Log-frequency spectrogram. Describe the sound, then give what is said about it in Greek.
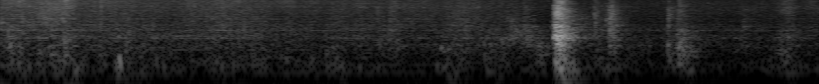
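A door bangs shut with one sharp, fairly loud knock, followed by a couple of softer clicks and rattles against a faint, steady background hum. No one speaks. “Μην κλείσει πόρτα”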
